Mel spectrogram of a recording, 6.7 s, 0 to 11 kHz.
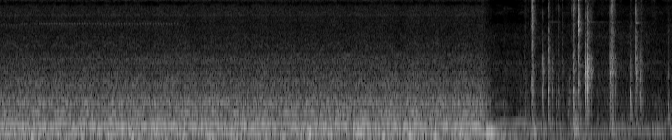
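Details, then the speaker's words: Mazda RX8 rotary no-start after replacing 2-year-old fuel with 93 octane; starter churns about four turns a second, steady then dragging and slowing before cutting off, never fires. Cranks but won't start. "all right wow it's even more alive and it's slowing"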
